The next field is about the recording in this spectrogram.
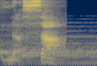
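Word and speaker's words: נשא: The Hebrew word for forgive, which is pronounced nasa.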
